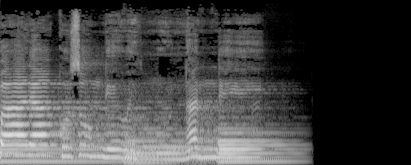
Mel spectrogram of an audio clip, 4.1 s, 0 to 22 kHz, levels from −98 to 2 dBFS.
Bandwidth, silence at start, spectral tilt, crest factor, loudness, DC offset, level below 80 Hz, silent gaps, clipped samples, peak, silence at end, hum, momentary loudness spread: 18 kHz; 0 s; -5.5 dB/octave; 18 dB; -19 LUFS; under 0.1%; -44 dBFS; none; under 0.1%; -2 dBFS; 1.1 s; none; 13 LU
